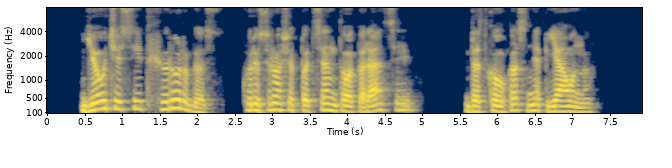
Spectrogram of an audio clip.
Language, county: Lithuanian, Kaunas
